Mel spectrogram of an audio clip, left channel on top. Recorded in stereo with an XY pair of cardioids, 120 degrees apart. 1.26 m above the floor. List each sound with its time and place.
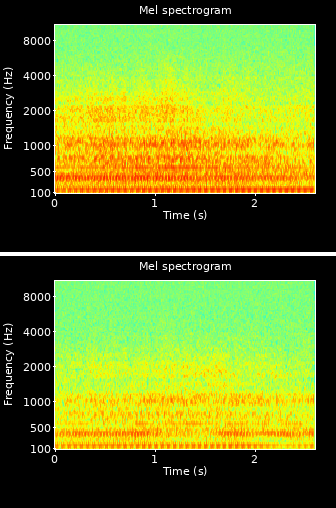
Only background noise.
